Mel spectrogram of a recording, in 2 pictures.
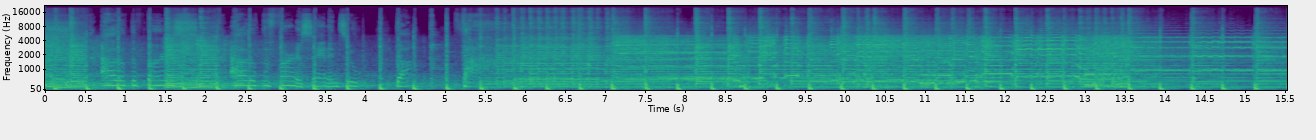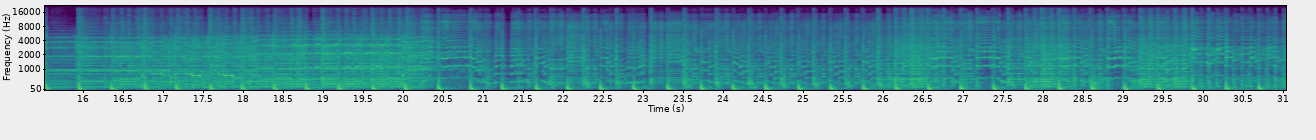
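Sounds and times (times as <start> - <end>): fast drum beat: 0.0 - 31.0
lead instrument playing runs: 6.7 - 31.0.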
